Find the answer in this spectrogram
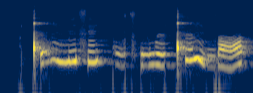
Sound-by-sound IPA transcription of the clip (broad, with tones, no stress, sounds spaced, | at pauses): ǃʼ o̤˧˥ mː ĩ˧˥ s ẽ˧˥ kː o̤˨˩˦ t͡sʼ e̤˨ w ø˨˩˦ ǃʰ ø˧˥ ŋ o̤˨ ɾ ɒ˨˩˦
